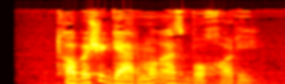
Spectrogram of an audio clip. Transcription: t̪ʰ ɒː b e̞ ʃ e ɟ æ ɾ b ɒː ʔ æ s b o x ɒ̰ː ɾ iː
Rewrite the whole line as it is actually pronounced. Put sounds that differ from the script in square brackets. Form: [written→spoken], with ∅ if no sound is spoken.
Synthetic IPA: t̪ʰ ɒː b e̞ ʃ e ɟ æ ɾ [b→m] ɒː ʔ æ [s→z] b o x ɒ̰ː ɾ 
